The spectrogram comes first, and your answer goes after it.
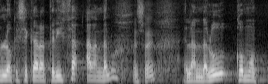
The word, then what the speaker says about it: andaluz: sobre la defensa del andaluz. ¿El andaluz? ¿Terminado con acento en la U? Andaluz. Eso es. Sin Z. Eso es.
